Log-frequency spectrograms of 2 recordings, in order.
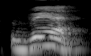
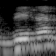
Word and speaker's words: where: वेयर, वेयर पढ़ते हैं, वेहर नहीं पढ़ते हैं, यहाँ भी एच साइलेंट क्योंकि डब्ल्यू के बाद एच है इसलिए साइलेंट है।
